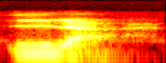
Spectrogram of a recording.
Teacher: There's got to be some nose in your a.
